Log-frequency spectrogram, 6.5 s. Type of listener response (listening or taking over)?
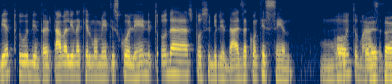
taking over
